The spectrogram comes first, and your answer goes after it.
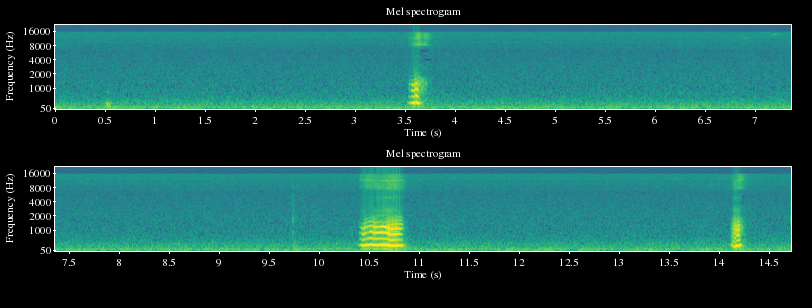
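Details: Sleeping puppy Gureum making three brief whimpering babbles, one longer wavering squeak in the middle, against a low steady hum of a quiet room.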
